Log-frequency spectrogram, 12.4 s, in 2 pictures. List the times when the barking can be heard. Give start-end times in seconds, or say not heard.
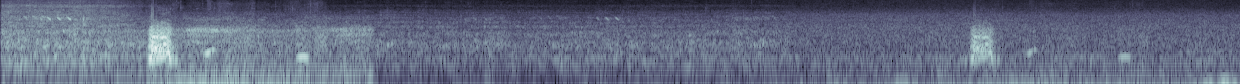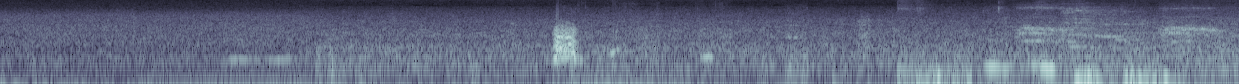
0.7-1.6, 4.8-5.8, 8.9-9.8.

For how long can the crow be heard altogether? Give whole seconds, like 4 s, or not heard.
4 s.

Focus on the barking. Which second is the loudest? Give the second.
1 s.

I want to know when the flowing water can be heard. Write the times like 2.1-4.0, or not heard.
0.0-12.3.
